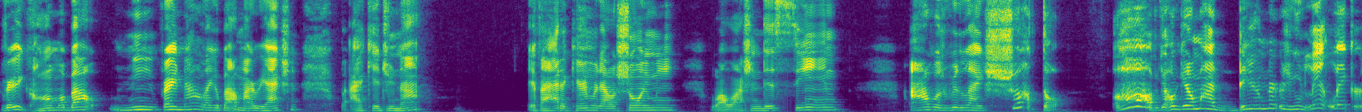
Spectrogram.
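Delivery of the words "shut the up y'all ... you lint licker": acted exasperated outburst, pitched very high. Retelling own reaction while watching the scene: imitating own fed-up outburst. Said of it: "I really was over it".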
